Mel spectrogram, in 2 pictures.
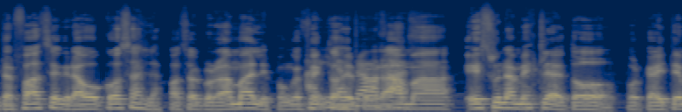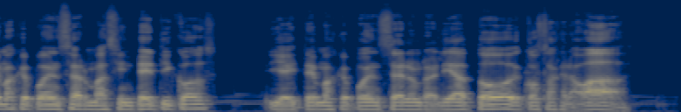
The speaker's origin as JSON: {"language": "Spanish", "town": "Chuy", "region": "Rocha", "country": "Uruguay", "moved": "yes", "said": "Yo soy de Chuy, me vine en el 2010."}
